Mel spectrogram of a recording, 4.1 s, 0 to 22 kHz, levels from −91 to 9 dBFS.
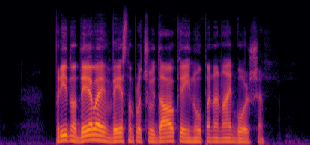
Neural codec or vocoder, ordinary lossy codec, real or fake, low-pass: codec, 44.1 kHz, 7.8 kbps, DAC; none; fake; 19.8 kHz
